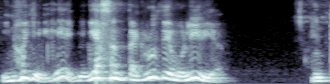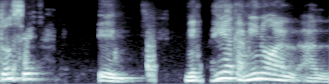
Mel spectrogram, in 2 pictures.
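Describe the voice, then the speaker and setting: Audible room echo surrounds a man with a high-pitched, dark, mellow voice who speaks fairly slowly with very wide pitch swings. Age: 40s. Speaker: leadership speaker and academic. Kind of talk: casual interview over live stream.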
